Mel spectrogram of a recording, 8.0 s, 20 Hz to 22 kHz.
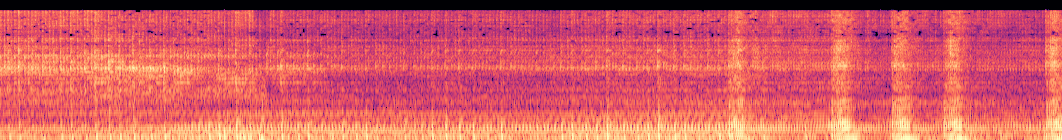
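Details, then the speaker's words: Vittorazi Moster 185 paramotor, warm engine, low-speed carburettor needle leaned out: steady idle, then sharp throttle blips where revs dip and slowly creep back up; slightly lean low-speed mixture. "so when it's too lean on the needle that was actually pretty close to ideal that's kind of where i like it but when it's too lean on the low needle you blip the throttle and the rpms com"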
